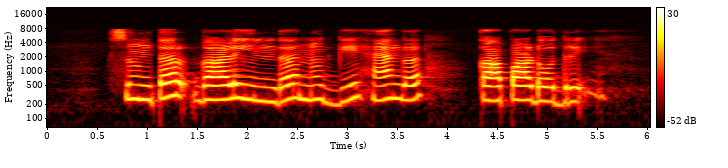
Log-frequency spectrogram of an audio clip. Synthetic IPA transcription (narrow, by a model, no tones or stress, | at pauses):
suɳʈɐɾɡaːɭijind̪ɐnoɡːihaːŋɡɐ | kaːpaːɽoːd̪ɾi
